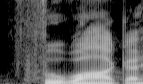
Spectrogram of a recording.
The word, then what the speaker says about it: Fuaga: I'm going to go fuaga here to F I guess it is pronounced fua with an N even though there's no n in there but that's how he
